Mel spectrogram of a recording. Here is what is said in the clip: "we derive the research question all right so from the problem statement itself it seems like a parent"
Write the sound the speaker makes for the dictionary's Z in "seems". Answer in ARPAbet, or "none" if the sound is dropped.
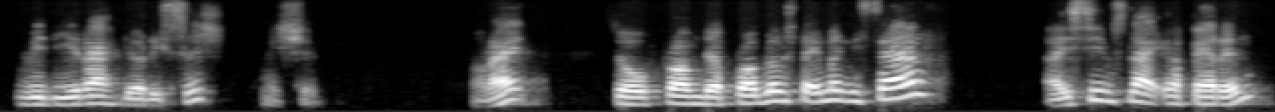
S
